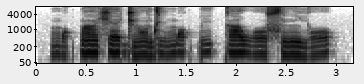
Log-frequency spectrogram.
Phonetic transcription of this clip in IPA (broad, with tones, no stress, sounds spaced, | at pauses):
m ɔ˨ k͡p ã˧ ʃ ɛ˧ d͡ʒ ɔ̃˨ d i˨ m ɔ˧ k͡p i˧ k a˧ w o˨ s ĩ˨ j o˨˦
